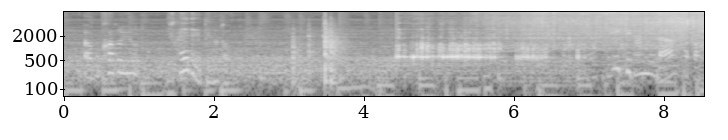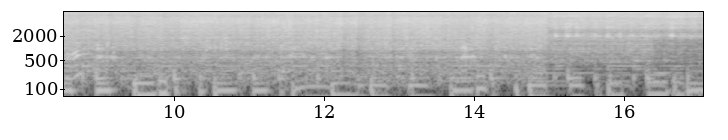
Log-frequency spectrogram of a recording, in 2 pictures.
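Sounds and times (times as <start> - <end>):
garlic sizzling in oil: 4.5 - 17.0
spatula stirring in pan: 10.6 - 16.9.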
